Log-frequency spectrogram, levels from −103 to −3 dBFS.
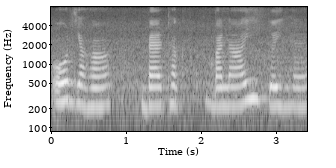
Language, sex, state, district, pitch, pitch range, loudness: Hindi, female, Haryana, Rohtak, 220 Hz, 215-235 Hz, -19 LUFS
